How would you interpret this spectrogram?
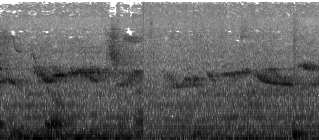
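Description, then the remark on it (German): Birds chirp and whistle repeatedly in a garden, heard through an open garden window from the upper floor of a small townhouse in Iserlohn, Germany, over a low indoor hum. “Das Fenster zum Garten ist offen, die Vögel zwitschern.”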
